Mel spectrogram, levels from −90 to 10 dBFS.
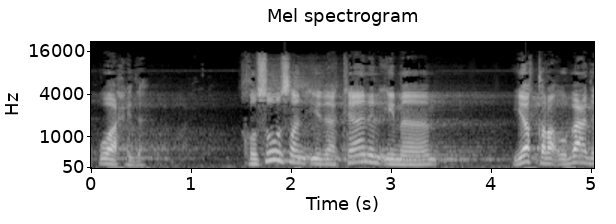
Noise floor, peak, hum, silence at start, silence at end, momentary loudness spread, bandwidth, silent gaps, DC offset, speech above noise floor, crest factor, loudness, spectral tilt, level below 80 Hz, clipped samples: -49 dBFS; 0 dBFS; none; 0.05 s; 0 s; 17 LU; 16 kHz; none; under 0.1%; 33 dB; 18 dB; -15 LUFS; -2.5 dB/octave; -54 dBFS; under 0.1%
